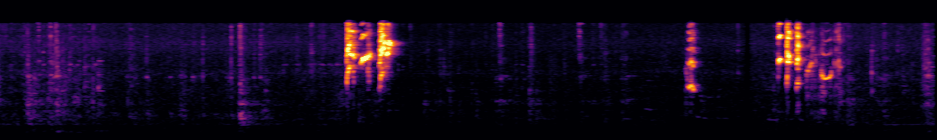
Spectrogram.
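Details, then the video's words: Rosy-faced lovebird calling clusters of sharp, rasping chirps, with a single note between them, over faint ticking and clicking sounds. "Lovebird Chirping Sounds"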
